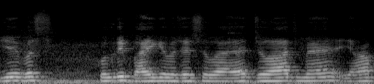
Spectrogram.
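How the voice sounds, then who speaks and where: Noticeable background noise and audible room echo surround a man whose fairly high voice stays monotone and flat. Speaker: voice therapy client. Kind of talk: testimony.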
